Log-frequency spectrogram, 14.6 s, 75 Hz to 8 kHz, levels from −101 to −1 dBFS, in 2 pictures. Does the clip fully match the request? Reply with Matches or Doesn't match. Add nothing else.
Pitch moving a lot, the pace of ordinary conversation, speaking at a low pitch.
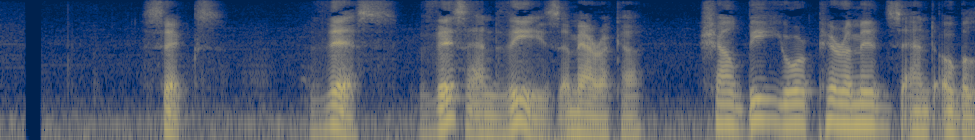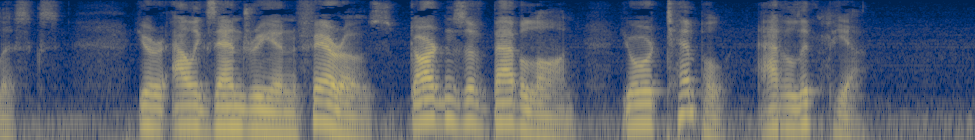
Doesn't match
